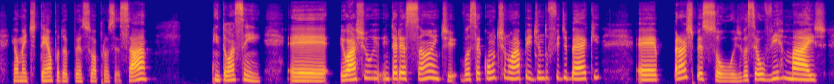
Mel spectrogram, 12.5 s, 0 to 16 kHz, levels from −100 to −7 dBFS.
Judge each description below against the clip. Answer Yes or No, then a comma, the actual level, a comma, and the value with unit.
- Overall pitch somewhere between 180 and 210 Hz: No, high, 225 Hz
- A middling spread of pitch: No, wide, 6.7 semitones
